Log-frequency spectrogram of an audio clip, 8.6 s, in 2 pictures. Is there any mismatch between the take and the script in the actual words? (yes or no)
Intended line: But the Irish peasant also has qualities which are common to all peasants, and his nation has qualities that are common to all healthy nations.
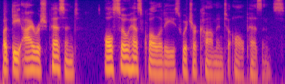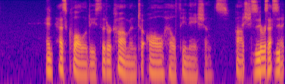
yes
